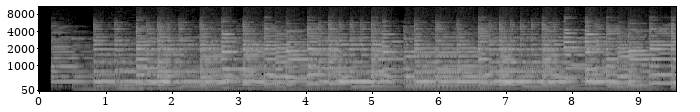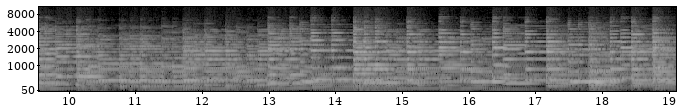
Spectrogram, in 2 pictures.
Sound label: Exit Music Non Vocal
